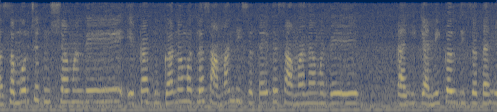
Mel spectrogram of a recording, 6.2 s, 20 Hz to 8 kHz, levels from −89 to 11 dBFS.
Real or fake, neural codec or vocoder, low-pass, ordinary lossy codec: fake; vocoder, 44.1 kHz, 128 mel bands, Pupu-Vocoder; 7.2 kHz; none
